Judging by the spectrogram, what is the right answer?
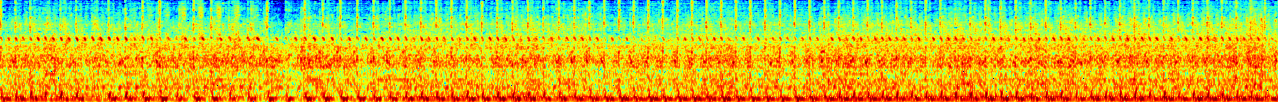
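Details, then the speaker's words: MTD walk-behind lawn blower with Briggs engine after about three years of storage, running without starting fluid: loud, harsh, ragged uneven hammering that never settles; dislikes throttling with choke off, rough running cause unknown. "Even though this this thing sounds like it's about to detonate itself."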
